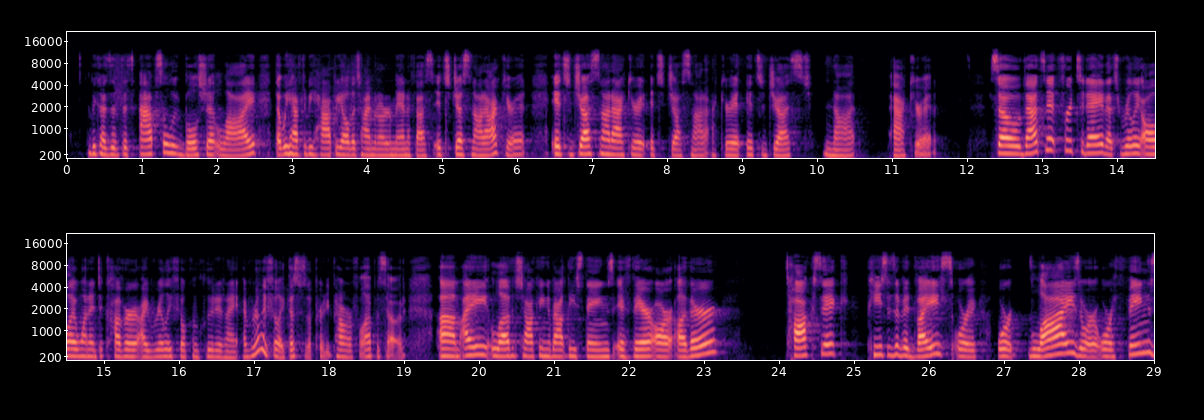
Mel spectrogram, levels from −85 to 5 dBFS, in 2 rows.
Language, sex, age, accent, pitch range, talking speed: English, female, 20-39, American, 200-245 Hz, 175 wpm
